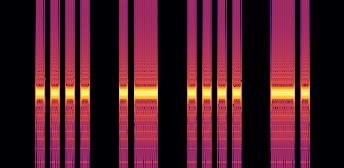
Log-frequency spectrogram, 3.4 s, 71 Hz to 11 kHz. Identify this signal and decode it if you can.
Morse code, heard as a keyed tone, about 16 wpm, 680 Hz. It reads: HAHN
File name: Witz-08-Juli-2025-70-F80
